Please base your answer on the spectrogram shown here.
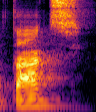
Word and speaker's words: táxi: Um exemplo aqui, ó, a palavra táxi. Mais um exemplo aqui, a palavra tóxico. Então, o que acontece? O X aqui, ele desempenha a função, ele é pronunciado como CS, mas é escrito com X.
